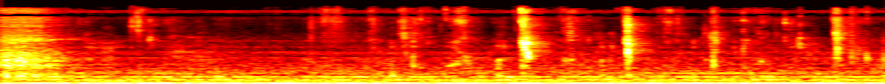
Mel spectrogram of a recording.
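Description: A person chewing a breaded chicken nugget, with irregular small crunches and wet mouth clicks.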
